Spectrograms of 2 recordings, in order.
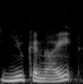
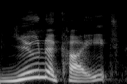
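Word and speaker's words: unakite: from may of 2022 is eukanite uh unichite sorry wow i mispronounced that i'm surprised i did unikite which cancer also got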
